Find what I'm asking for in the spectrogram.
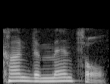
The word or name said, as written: condimental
